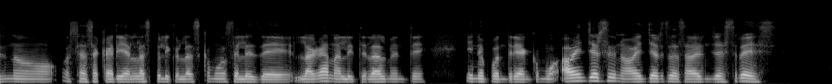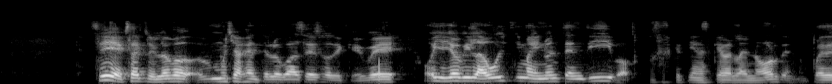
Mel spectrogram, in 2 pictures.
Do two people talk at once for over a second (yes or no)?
no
